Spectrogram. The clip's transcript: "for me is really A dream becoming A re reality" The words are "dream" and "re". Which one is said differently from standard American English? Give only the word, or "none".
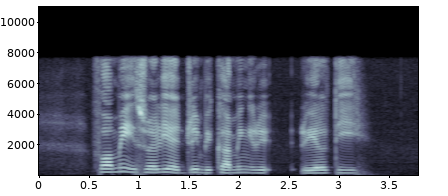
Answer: none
